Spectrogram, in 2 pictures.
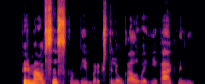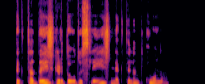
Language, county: Lithuanian, Kaunas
